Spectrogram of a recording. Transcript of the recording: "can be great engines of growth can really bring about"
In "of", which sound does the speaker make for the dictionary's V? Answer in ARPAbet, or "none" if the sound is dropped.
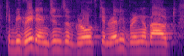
V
